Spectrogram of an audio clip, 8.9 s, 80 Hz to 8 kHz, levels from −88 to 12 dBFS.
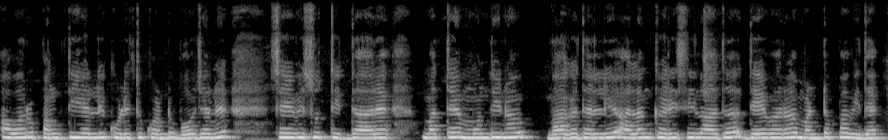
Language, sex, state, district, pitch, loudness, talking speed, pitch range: Kannada, male, Karnataka, Bangalore, 240 Hz, -11 LUFS, 65 wpm, 230-250 Hz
